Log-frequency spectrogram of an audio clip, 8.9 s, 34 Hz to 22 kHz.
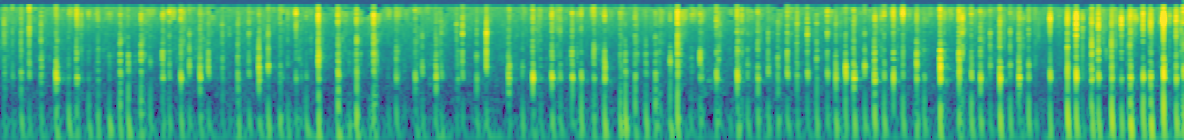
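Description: Long nails tap quickly on the matte glass back and camera area of a small, solid graphite iPhone 12 Pro with a steel frame, held in one hand. The sound is a rapid, steady stream of short, dull clicks, each dying away almost instantly, with most of the weight low and very little bright content.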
